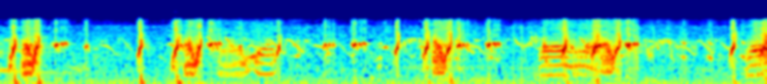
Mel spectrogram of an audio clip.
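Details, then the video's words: Morning quail calling, recorded for luring quails into traps: rapid, uneven series of sharp, high chirping whistles, about seventy a minute, mixed with a few rasping notes, with several birds calling together. "batair Subha ki awaz | quail sound effect"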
